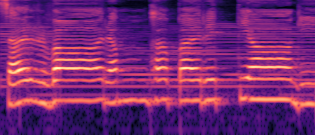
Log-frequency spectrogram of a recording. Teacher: రీ మీద ఆఘాతతో పరిత్యాగి చివరిలో గీ దీర్ఘము.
